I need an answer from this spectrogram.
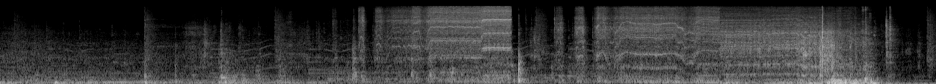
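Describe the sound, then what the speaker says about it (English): An electric drill bores out metal inside a Citroen Relay L4H2 van during a camper conversion strip-out, a whining grinding drone that rises and strains in bursts, loud and close. "And now I'm going to try to drill it out and see what happens."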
